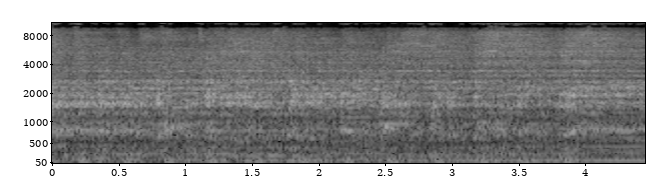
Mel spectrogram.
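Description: A live thrash metal band playing loud, with distorted electric guitar and drum kit in full flow mid-song.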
